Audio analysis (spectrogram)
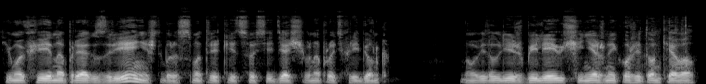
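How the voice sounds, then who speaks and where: Guy reading an audiobook, lowish voice, dry close sound. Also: level tone, brisk, no echo. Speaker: narrator. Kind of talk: audiobook narration.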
